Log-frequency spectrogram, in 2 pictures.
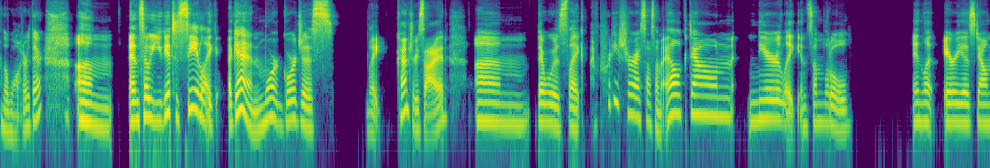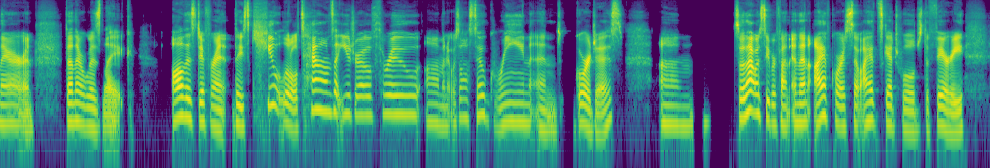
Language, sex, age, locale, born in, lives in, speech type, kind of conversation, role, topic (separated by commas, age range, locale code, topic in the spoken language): English, female, 35-39, en-US, United States, United States, conversation, podcast, guest, How can travel experiences shape who we are or change our outlook on life?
